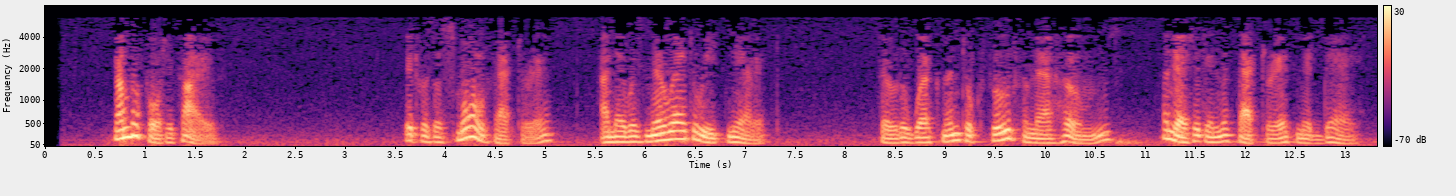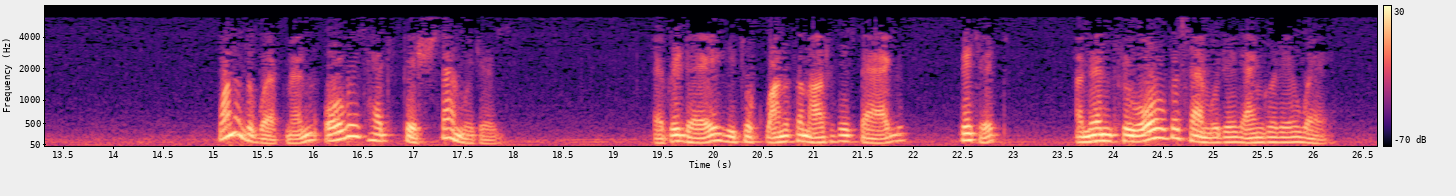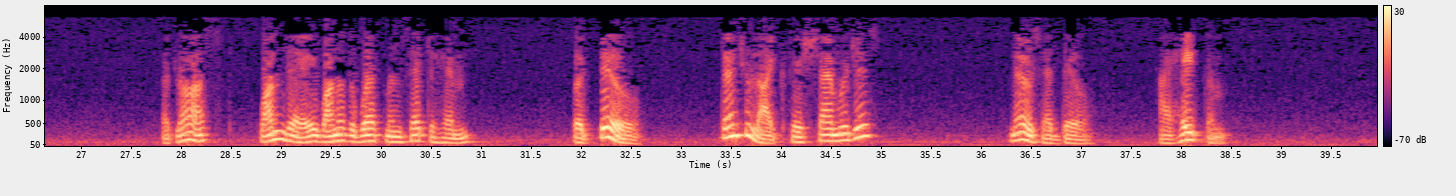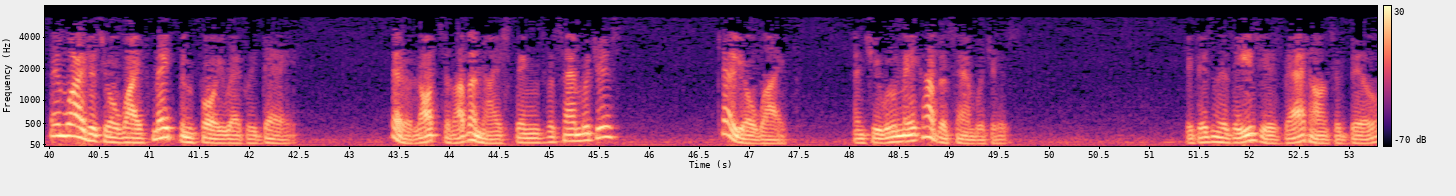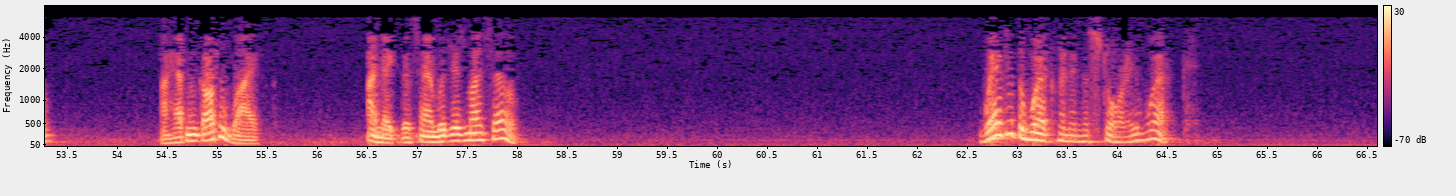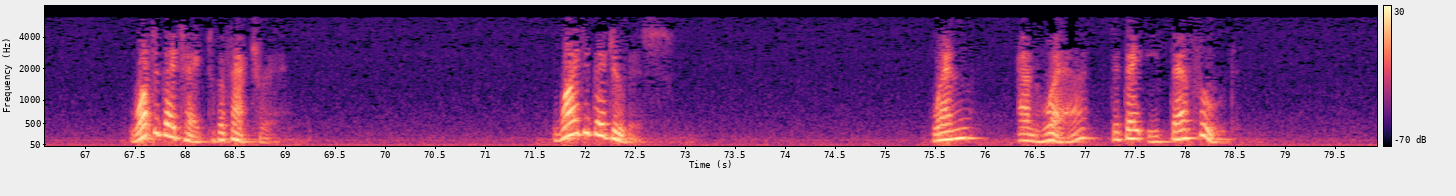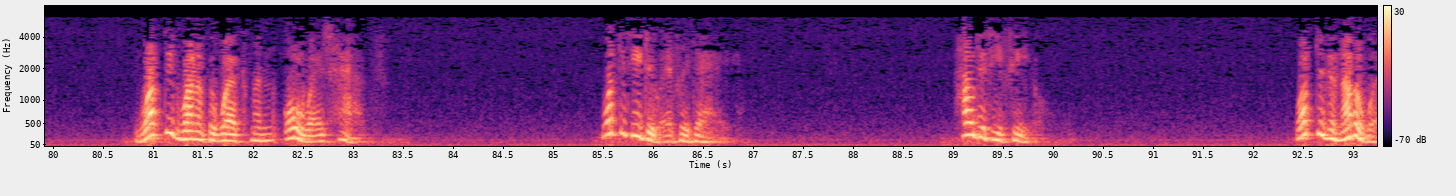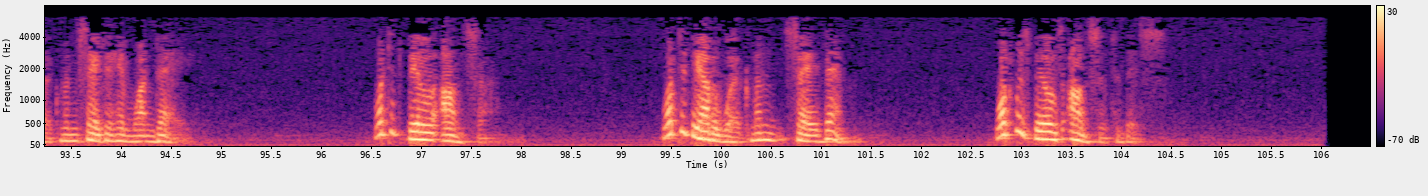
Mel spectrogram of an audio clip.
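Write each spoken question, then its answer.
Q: Where did the workmen in the story work?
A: In a small factory

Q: What did they take to the factory?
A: Food from their homes

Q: Why did they do this?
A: There was nowhere to eat near the factory

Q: When and where did they eat their food?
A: At midday in the factory

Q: What did one of the workmen always have?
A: Fish sandwiches

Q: What did he do every day?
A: He took one out, bit it, and threw all the sandwiches away angrily

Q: How did he feel?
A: Angry

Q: What did another workman say to him one day?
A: "But Bill, don't you like fish sandwiches?"

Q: What did Bill answer?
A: "No, I hate them."

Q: What did the other workman say then?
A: Why does your wife make them every day? Tell her and she will make other sandwiches.

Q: What was Bill's answer to this?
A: He hasn't got a wife; he makes the sandwiches himself.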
